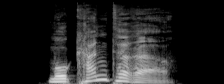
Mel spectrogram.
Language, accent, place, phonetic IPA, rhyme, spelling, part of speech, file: German, Germany, Berlin, [moˈkantəʁɐ], -antəʁɐ, mokanterer, adjective, De-mokanterer.ogg
- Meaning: inflection of mokant: 1. strong/mixed nominative masculine singular comparative degree 2. strong genitive/dative feminine singular comparative degree 3. strong genitive plural comparative degree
